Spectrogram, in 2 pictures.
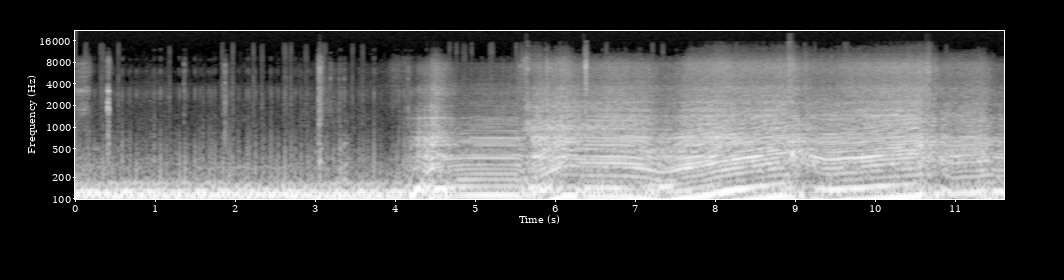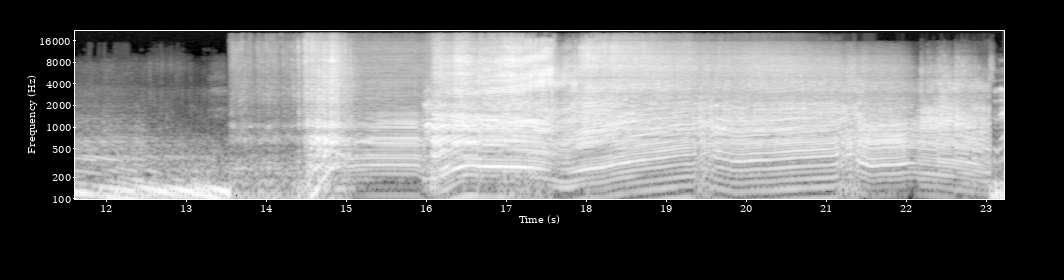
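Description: A car launches hard at 4,500 rpm with tires spinning; a deep idle rumble climbs into a loud, rising engine roar that swells sharply midway and keeps revving close by.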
